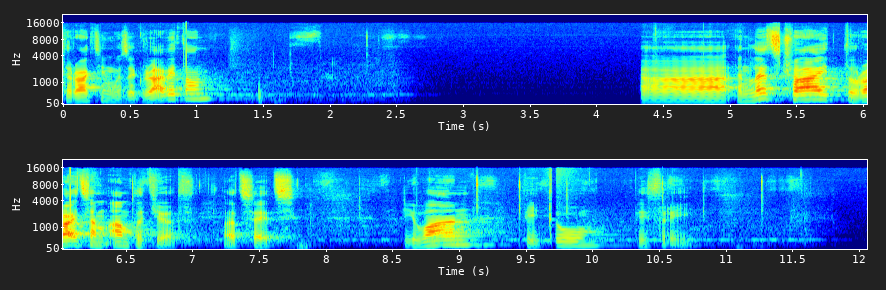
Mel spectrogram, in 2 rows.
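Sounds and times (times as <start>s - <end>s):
chalk scratching blackboard: 10.6s - 11.8s.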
